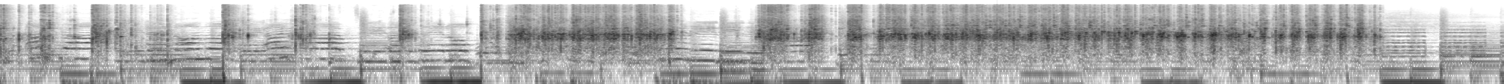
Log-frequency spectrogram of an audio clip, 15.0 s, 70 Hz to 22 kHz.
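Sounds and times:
plastic toys rattling in basket: 0:00.0 - 0:03.4, 0:04.0 - 0:13.9
background music with bass line: 0:01.8 - 0:04.8, 0:06.7 - 0:07.6, 0:13.9 - 0:15.0.

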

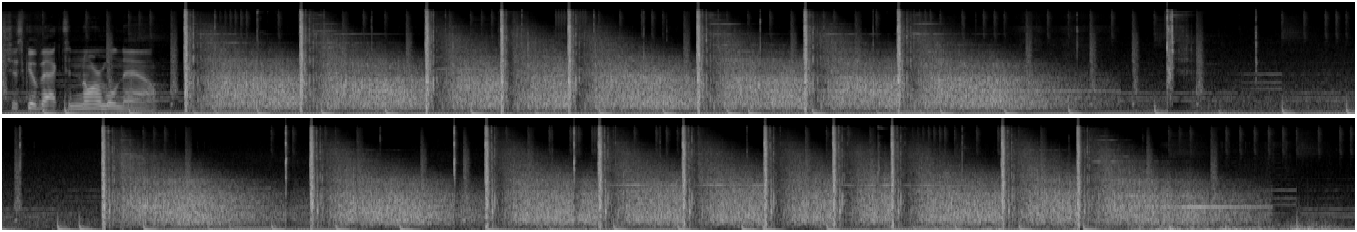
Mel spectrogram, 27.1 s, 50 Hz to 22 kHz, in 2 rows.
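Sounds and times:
rifle shots: 0:01.8 - 0:11.0, 0:14.5 - 0:26.2.

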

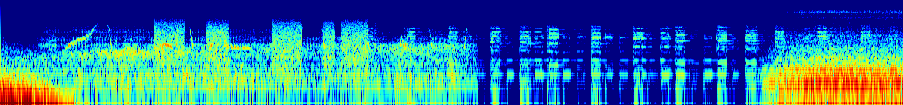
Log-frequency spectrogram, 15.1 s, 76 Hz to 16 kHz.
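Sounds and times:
deep boom: 0:00.0 - 0:01.3
glitchy static bursts: 0:02.6 - 0:06.7.

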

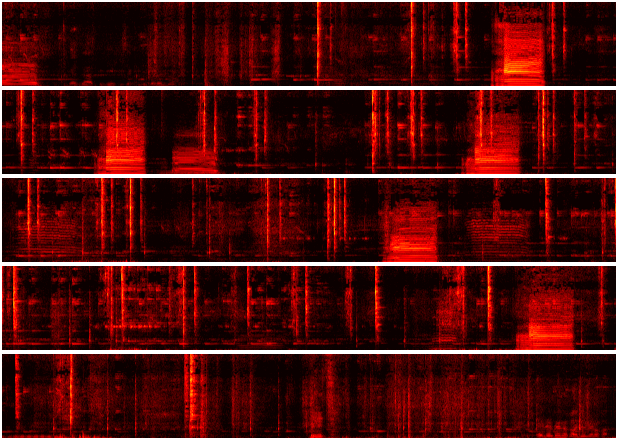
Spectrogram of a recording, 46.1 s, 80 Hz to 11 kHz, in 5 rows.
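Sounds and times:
sheep bleating: 0:00.0 - 0:00.6, 0:07.3 - 0:08.2, 0:10.6 - 0:12.5, 0:16.1 - 0:17.0, 0:24.1 - 0:26.4, 0:34.0 - 0:34.6, 0:35.3 - 0:36.3
shear blades snipping: 0:09.4 - 0:09.8, 0:14.8 - 0:15.6, 0:17.2 - 0:18.0, 0:23.2 - 0:23.7, 0:32.0 - 0:33.4.

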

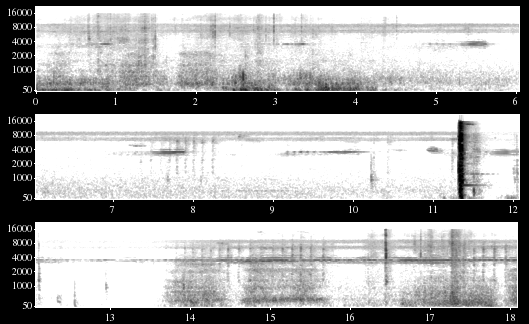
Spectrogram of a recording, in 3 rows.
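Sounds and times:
faint high chirping: 0:04.7 - 0:05.8, 0:06.9 - 0:18.0
rifle shot: 0:11.3 - 0:11.6.

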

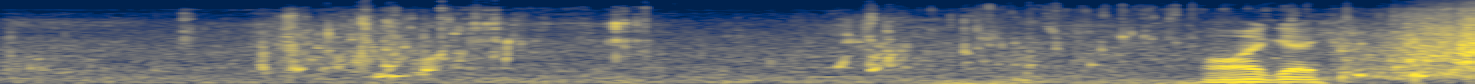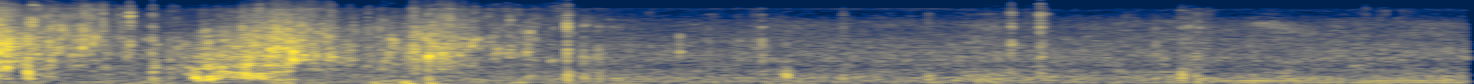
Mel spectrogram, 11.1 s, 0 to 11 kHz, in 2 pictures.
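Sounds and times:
net splashing through water: 0:03.2 - 0:07.9.

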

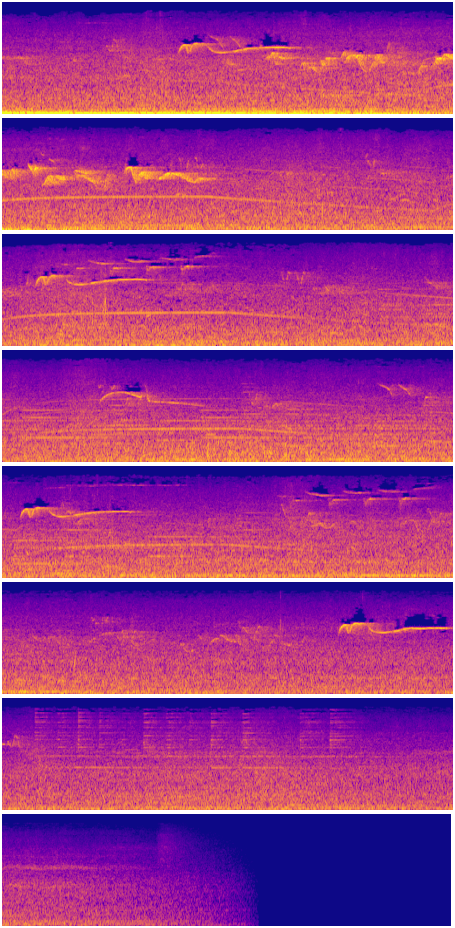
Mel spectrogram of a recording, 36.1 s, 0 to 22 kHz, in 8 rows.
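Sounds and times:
steady rumbling ambient noise: 0:00.0 - 0:05.2.

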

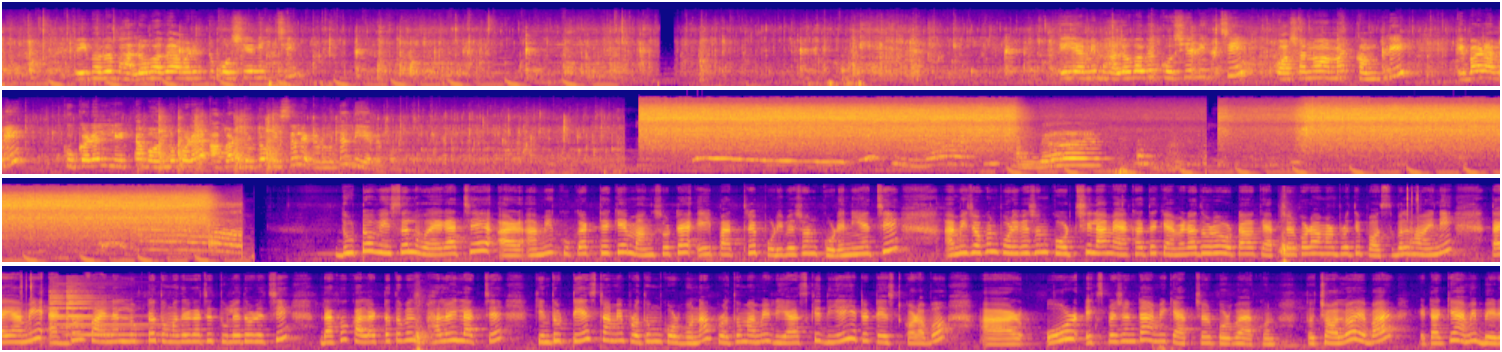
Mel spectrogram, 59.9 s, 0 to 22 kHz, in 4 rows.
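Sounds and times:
curry sizzling: 0:00.0 - 0:32.5
pressure cooker whistling: 0:21.4 - 0:25.2, 0:27.2 - 0:32.4.

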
